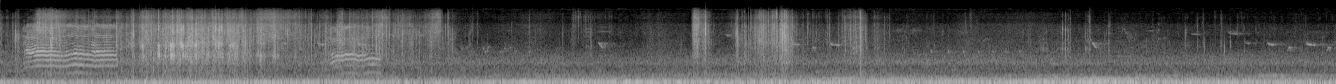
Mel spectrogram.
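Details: A hungry female cat, happy for attention and food, gives a wavering, drawn-out meow in the first seconds and a shorter one near five seconds, over a steady low rumble with scattered clicks and faint chirps.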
